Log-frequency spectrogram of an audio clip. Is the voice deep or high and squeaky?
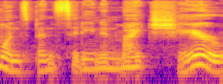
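deep. It is roared in a deep Daddy Bear voice.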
